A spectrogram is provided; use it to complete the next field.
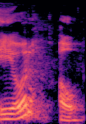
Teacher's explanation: इनके उच्चारण में मुख द्वार लगभग आधा बंद रहता है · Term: अर्धसंवृत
